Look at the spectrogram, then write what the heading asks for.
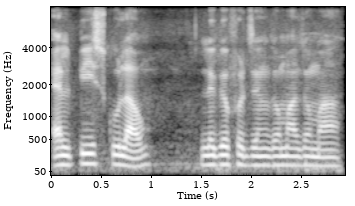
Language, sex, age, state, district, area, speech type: Bodo, male, 18-30, Assam, Baksa, rural, spontaneous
